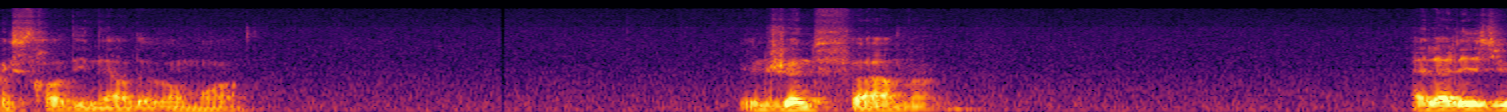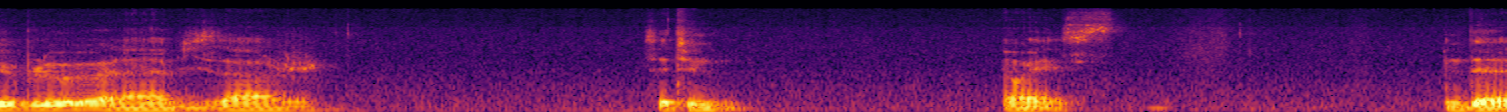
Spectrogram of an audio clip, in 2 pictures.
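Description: A middle-aged man speaks calmly in short bursts, heard through an online call.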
